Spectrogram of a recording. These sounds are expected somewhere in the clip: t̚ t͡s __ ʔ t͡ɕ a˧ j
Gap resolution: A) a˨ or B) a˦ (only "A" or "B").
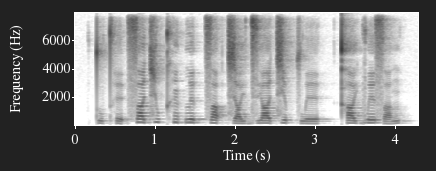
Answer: B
